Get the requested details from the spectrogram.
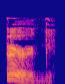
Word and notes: erg: British English

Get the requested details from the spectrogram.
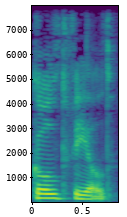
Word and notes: goldfield: American English

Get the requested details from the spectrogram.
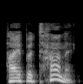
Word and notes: hypotonic: British English

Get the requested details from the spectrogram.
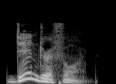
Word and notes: dendriform: British English

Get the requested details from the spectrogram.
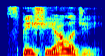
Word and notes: speciology: British English

